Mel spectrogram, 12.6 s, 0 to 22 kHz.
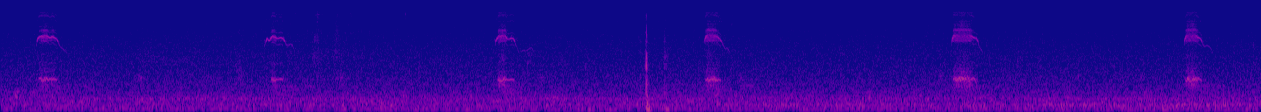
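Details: Kenta, a pet hedgehog, male, born 15 January 2020, snores steadily in sleep. Six whistly, wheezing breaths arrive every two to two and a half seconds, with one sharp click midway, over a quiet room hiss.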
